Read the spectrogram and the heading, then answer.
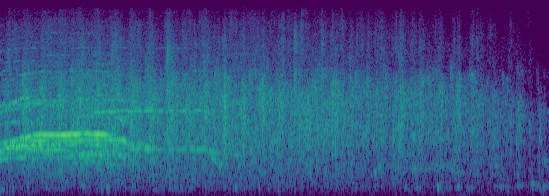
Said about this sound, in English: For our next storyteller, please give a warm round of applause to our next storyteller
